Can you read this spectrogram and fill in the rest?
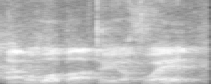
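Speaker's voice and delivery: mock Austrian robot lisping R into W; Arnold with no R's. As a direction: say "I'm a wobot, awe you afwaid" swapping R for W. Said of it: "can't pronounce his own R's".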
